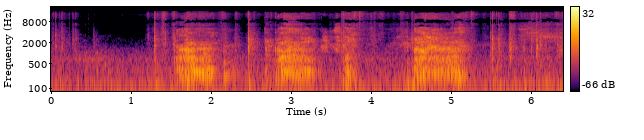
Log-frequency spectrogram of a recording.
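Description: A Maltese growling three times in play, each growl under a second long, as it tugs on a plush teddy bear in a game of tug-of-war.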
